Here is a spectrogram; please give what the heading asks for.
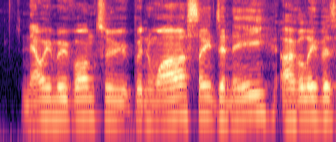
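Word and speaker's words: Benoît Saint-Denis: i've been calling him benoit saint denise um i might still call him benoit saint denise accidentally but i'm from new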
